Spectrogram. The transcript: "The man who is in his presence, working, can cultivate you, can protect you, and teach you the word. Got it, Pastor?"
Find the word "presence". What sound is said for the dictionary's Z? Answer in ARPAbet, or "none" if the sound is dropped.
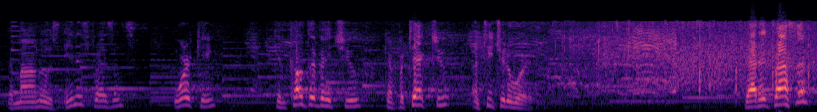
Z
